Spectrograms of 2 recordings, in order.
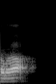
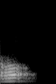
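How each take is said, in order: First: The r is only lightly thickened, with an a vowel. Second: The r is heavily thickened, with a u vowel. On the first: The speaker calls it right. "bacanya ra" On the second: The speaker calls it wrong. "bukan ru"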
